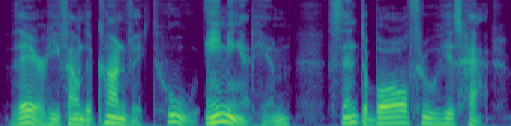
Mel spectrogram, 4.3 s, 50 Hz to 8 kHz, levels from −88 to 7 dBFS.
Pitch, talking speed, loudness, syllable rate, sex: 110 Hz, 210 wpm, -19 LUFS, 5.0 syllables/s, male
